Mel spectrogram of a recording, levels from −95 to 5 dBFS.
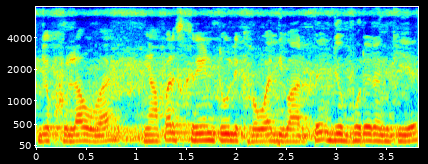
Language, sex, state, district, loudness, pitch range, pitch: Hindi, male, Chhattisgarh, Balrampur, -13 LUFS, 135-150 Hz, 140 Hz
